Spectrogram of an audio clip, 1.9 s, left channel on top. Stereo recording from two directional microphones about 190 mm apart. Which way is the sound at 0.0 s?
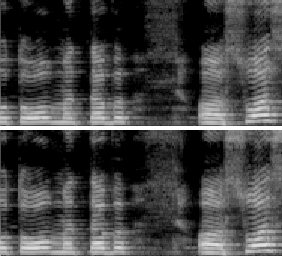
30° right (ahead or behind).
